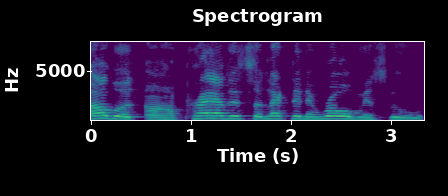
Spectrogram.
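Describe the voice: Speaking slowly, a woman uses a fairly high-pitched voice.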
